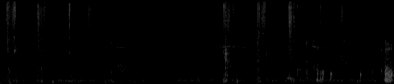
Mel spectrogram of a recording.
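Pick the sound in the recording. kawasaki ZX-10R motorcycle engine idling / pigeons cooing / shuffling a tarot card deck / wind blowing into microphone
shuffling a tarot card deck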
